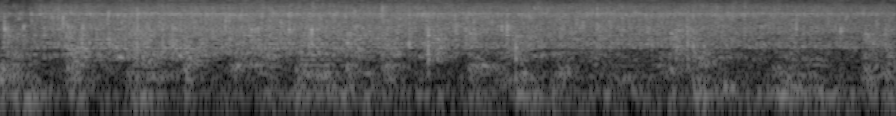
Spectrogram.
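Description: Dried red chillies, curry leaves and onion frying in hot oil for a palak dal tadka make a steady, close sizzle and crackle with no talking over it.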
